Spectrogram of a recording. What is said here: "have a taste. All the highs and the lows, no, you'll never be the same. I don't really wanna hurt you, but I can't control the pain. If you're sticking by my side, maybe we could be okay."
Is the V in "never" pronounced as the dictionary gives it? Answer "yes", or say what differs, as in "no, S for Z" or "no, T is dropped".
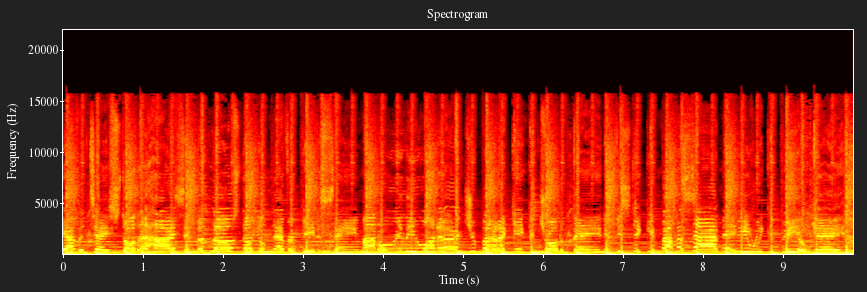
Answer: yes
